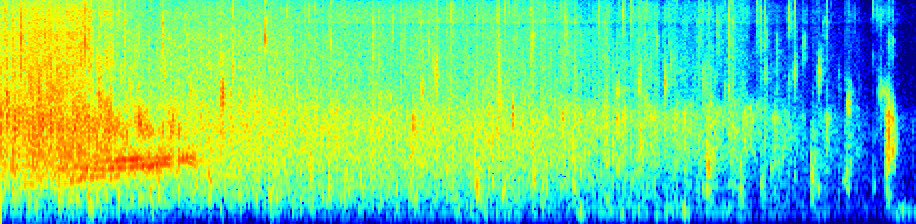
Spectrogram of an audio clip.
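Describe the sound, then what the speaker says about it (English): Applause from a graduation audience honoring the performers, loud and dense at first, then thinning into scattered claps that trail off over several seconds. "About another round of applause for our performers and Mr."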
